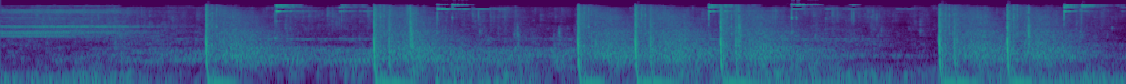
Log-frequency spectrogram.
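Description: Bursts of rapid automatic gunfire from a first-person shooter game, Project Moon, come in about five sharp, loud volleys a second or so apart, each trailing off with an echoing decay and no talking.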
